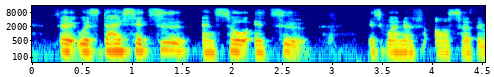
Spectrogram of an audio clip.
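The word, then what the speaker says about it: Sōetsu: his papers his letters a so-etsu it's another way of reading the same chinese characters one is probably he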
